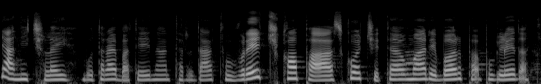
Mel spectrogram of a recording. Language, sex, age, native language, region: Slovenian, female, 50-59, Slovenian, Drava region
